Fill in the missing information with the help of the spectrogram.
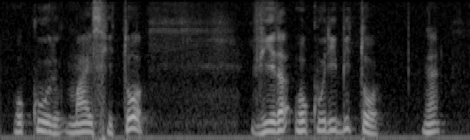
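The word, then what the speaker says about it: おくりびと: tô vira okuribito né não é okuribito é okuribito porque porque no japonês existe aquela aquelas coisas que existem no português também que é é facilitar a pronúncia das palavras para tornar o som mais agradável né e e mais fluente no falar então é muito mais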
